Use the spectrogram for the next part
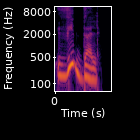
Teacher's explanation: у слові віддаль д подовжений м'який знак це не звук тож маємо на два звуки менше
